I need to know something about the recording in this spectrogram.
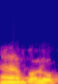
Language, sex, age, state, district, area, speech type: Bengali, male, 18-30, West Bengal, South 24 Parganas, rural, conversation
